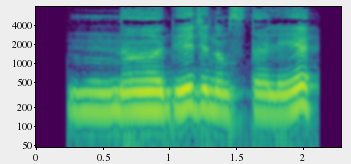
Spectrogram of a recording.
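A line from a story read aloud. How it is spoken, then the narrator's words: Friend scoffing. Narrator (Russian): хмыкнул лучший друг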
